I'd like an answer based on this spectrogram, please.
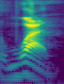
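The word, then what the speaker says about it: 卍: Uh, in fact, in this character in Chinese is pronounced one, one, like WAN. That's the pronunciation of this character.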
